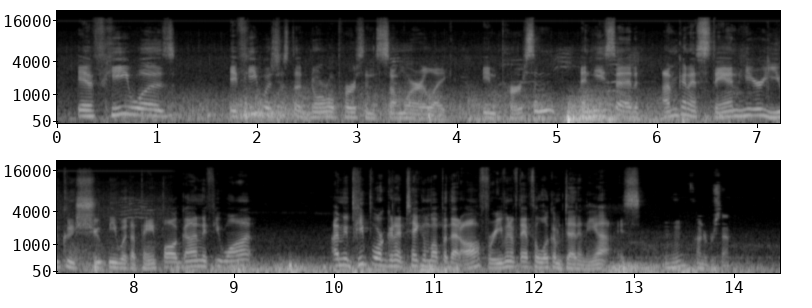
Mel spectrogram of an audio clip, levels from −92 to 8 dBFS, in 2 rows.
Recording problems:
rain or running water; loud; throughout; as loud as the speech

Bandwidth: 17.5 kHz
